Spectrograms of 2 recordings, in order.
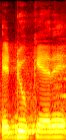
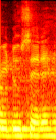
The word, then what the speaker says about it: educere: इसको लातीनी में एडुकेरे, इस तरह इसको क्या कहते हैं, प्रोनाउंस करते हैं। ये एक वर्ड है, इससे ये क्या हुआ है, ये डिराइव हुआ है जी, एडुकेरे।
